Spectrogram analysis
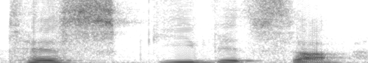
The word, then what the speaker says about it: Tyszkiewicza: to say it again to get it right, Tyszkiewicza, that's it. You need to pronounce it, and I have to repeat it again and again to get it right.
